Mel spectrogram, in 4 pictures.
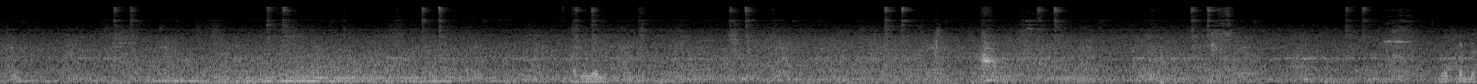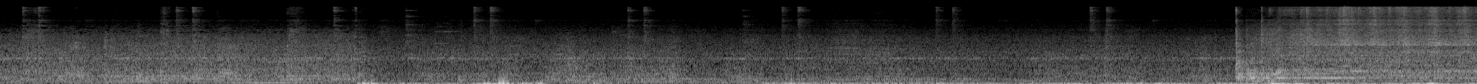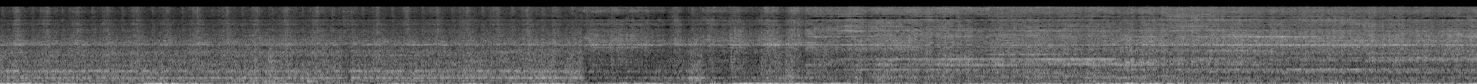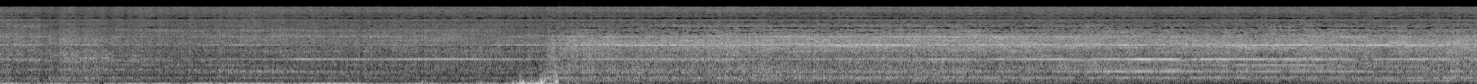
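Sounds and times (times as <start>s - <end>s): band saw cutting wood: 27.2s - 59.0s.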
